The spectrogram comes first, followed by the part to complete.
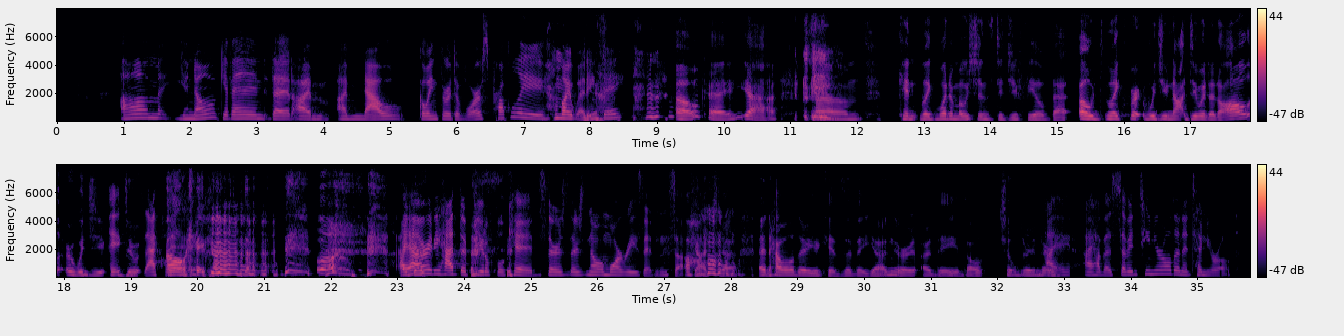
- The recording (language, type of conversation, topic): English, unstructured, How do memories from your past shape who you are today?
- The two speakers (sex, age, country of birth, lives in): female, 40-44, United States, United States; female, 45-49, United States, United States
- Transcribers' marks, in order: chuckle; other background noise; laughing while speaking: "Yeah"; chuckle; throat clearing; laugh; laughing while speaking: "okay, gotcha"; laugh; chuckle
